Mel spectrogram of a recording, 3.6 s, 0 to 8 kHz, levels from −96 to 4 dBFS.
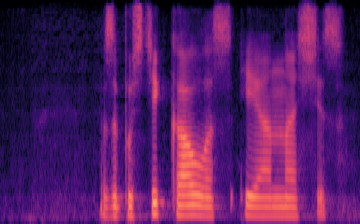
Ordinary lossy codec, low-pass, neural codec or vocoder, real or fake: Opus, 24 kbps; 7.2 kHz; codec, 24 kHz, 1.2 kbps, DualCodec; fake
